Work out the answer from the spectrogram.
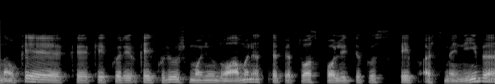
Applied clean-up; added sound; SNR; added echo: none; none; none; none.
